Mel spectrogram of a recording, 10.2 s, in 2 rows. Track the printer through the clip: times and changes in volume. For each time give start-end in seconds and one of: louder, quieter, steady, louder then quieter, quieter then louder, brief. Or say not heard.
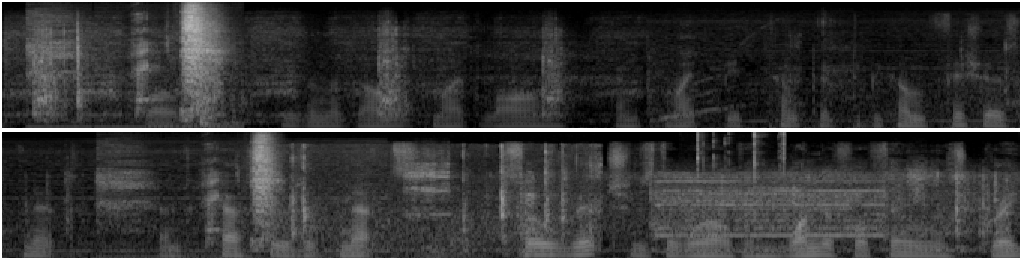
0.0-10.1 quieter then louder.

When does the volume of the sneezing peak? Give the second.
1 s.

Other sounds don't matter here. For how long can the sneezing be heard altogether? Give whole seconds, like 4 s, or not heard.
2 s.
